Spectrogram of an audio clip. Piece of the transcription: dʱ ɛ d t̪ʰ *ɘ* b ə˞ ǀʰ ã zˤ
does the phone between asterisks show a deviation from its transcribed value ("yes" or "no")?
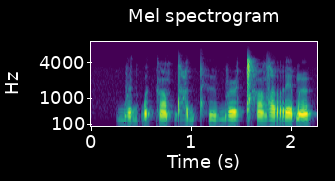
yes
